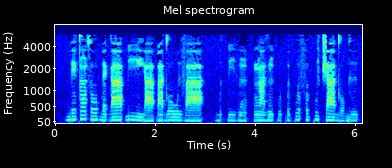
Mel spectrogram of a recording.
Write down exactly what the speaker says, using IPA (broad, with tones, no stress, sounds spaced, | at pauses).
b e˧ t ɔ̃˦ s oː˧ b ɛ˨ ɡ aː˧ ɓ iː˦˨ j aː˨ ɓ a˧ d oː˦ w ɨ˧ v aː˧ | ɡ͡b ə˨ k͡p i˨ v ũ˨ | ŋ ã˨ z ĩ˨ kʷ ə˨ ɓ ə˨ kʷ ə˦ f ə˧ kʷ i˦ t͡ʃ aː˦ d o˨ ɡ ɨ˧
